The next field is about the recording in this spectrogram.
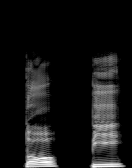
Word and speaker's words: Topic: Topic, porra. Da Asia Motors. Se pronuncia Topic.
